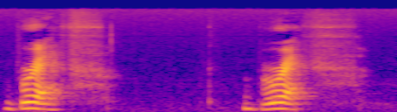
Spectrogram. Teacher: There is a voiceless TH at the end.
